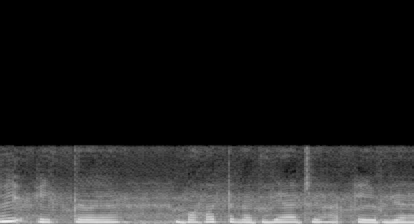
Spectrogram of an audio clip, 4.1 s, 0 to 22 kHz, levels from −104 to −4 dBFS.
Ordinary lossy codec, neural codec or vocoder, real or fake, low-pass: none; codec, 16 kHz, 1 kbps, FunCodec, trained on LibriTTS, 50 frames a second; fake; none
